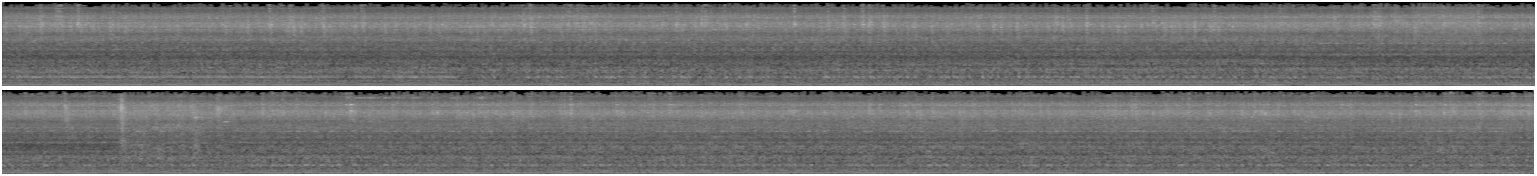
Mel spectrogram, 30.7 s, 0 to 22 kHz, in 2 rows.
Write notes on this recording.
Cooling unit of a refrigerated lorry being unloaded. A daily nuisance here. Noise and diesel fumes for 45 minutes each time. Roland Wearpro mics and MOTU traveler MK3 audio interface.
